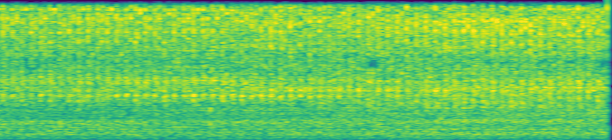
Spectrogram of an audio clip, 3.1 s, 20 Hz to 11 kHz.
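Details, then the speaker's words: 2020 Infiniti QX60, 95,882 miles, oil consumption history, P0300/P0304 misfire on cylinder 4 resolved after replacing its fouled plug: quiet, even idle with steady rpm, no stumble; runs smoothly on all cylinders. "Running smooth now. It's misfiring. And the RPM is steady too."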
